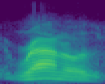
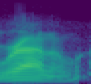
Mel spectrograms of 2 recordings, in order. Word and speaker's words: Ronald: Ronald is my first name, Ronald. R-O-N-A-L-D.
